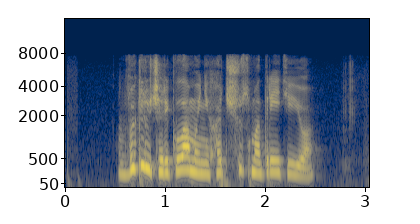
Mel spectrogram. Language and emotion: Russian, angry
